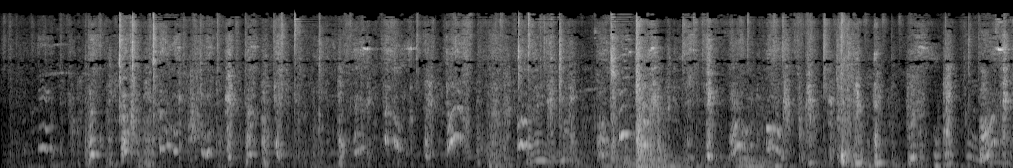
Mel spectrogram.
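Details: Corgi excited as its owner returns home, giving a busy run of high whimpers, yips and short barks that rise and fall in bursts, with human voices mixed in and scuffling throughout.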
